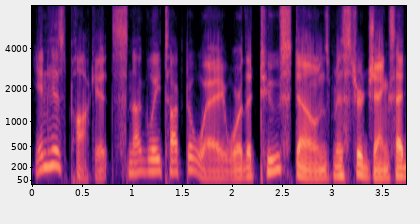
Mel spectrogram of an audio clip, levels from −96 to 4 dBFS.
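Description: Automatic gain rising runs from 0.05 s to the end at 3.75 s. The gain control judged the input too quiet and kept raising its gain, so the speech and the background noise swell together, with the G.722 call path's content stopping at 8 kHz.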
